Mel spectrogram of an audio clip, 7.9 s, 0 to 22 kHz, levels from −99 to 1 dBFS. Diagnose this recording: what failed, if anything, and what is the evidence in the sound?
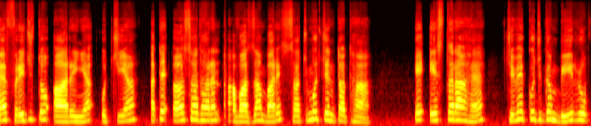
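Network trouble, first a short stall from a late packet. Right after "ਰਹੀਆਂ ਉੱਚੀਆਂ ਅਤੇ ਅਸਧਾਰਨ", from 2.99 to 3.06 s, the jitter buffer ran dry, so the receiver held the last sound for 43 ms until the packet arrived. Nothing's lost, but playback now runs 43 ms later.

Straight after, from 3.06 to 3.12 s, there's a short concealed packet loss. About 40 ms of speech never reached the decoder, and the receiver papered over it by extending the previous sound for 42 ms before blending back in, which leaves a brief smear at the join.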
